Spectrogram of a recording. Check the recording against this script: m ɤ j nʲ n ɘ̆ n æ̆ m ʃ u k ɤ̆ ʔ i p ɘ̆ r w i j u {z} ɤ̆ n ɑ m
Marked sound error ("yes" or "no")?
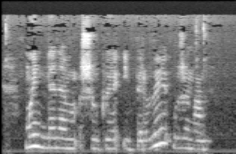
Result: yes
